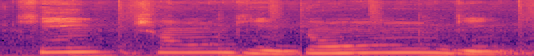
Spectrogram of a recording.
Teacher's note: meio que pronuncia o G do NG com a sílaba seguinte, porque a segunda sílaba começa com uma bolinha, então ela pega o som emprestado da batim anterior, caso tenha.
